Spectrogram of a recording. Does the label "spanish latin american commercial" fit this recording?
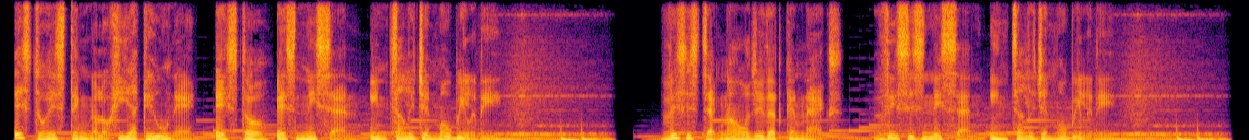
Yes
